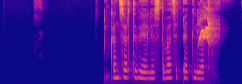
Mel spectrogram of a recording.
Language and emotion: Russian, neutral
